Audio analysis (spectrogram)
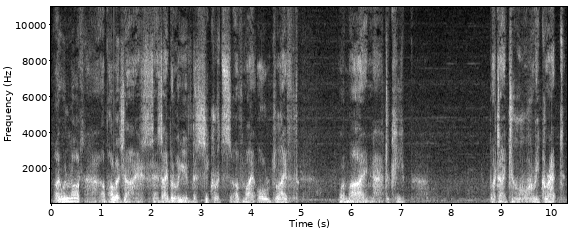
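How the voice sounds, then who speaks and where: An actor playing a grave, proud male alien warrior leader in a video game, solemn and halting, with a breathy rasp. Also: lowish voice, very animated. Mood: remorseful. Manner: solemn, halting, formal speech. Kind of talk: video game dialogue acting. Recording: noisy background ambience.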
